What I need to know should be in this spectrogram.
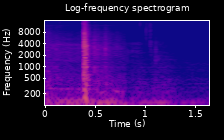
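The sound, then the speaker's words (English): Gunshot from a played video of a woman firing a gun: one loud, sharp crack followed by a short fading tail. “I can't play it on YouTube because she's shooting a gun.”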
